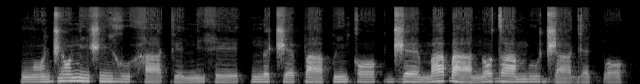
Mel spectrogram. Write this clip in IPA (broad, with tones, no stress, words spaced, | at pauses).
ŋɔ̃˨˦d͡ʒɔ̃˦nĩ˧ʃĩ˧ ɣu˧haː˨ke˨ ni˧heː˧ | nə˧t͡ʃɛ˨˦ paː˨pĩ˦kɔ˦ | d͡ʒɛ˦˨ ma˦ɓaː˨nɔ˦ daː˦ mu˦d͡ʒaː˨ɡɛ˨ɡ͡bɔ˧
